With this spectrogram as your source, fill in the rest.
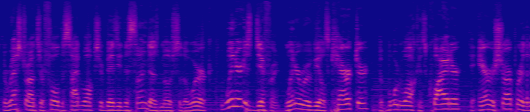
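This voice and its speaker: A man with a mid-pitched voice narrates a scripted local promo. He speaks in short, measured phrases and leaves dramatic pauses between them. Light music plays behind him. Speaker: local video host and narrator. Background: background music.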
